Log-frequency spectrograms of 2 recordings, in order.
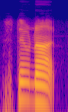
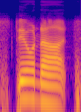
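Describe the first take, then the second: No difference in how they are said.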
